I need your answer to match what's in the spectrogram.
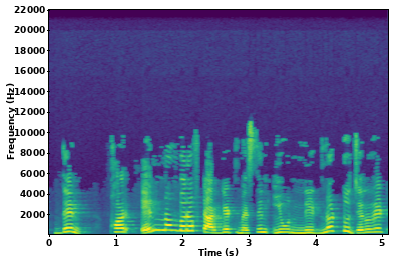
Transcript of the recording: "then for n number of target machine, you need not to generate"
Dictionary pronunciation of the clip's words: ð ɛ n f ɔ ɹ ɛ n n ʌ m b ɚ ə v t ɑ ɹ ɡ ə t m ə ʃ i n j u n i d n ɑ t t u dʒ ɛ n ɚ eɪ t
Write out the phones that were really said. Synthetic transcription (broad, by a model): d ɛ n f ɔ ɹ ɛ n n ʌ m b ɚ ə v t ɑ ɹ ɡ ə t m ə s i n j u n i d n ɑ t t u dʒ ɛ n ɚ eɪ t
